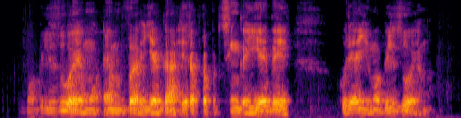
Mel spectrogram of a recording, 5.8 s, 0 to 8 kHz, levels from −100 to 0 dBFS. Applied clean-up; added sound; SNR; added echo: neural mask model RNNoise.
